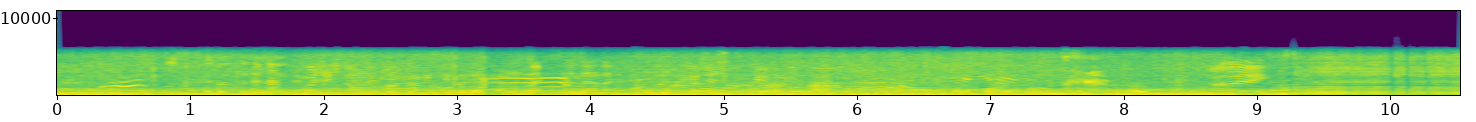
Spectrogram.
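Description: A crowd of men and women chatters in the distance.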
